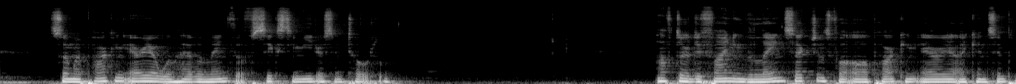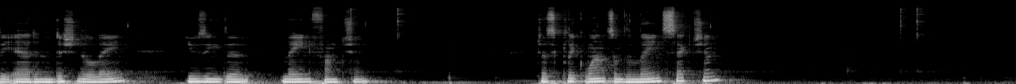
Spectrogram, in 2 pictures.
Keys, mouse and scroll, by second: 1.7 click, 5.4 F2, 6.8 F3, 13.8 click, 18.2-19.2 scroll up 1, 19.2 click.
